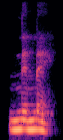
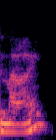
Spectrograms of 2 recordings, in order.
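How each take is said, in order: First: The name is said as two syllables, nay-nay. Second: The name is said like the number nine. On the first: Someone misread the spelling of the name. The speaker calls it wrong. "they don't pronounce it as nine at first. They'd be like" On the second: The name is said as its owner says it. The speaker calls it right. "like the number"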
